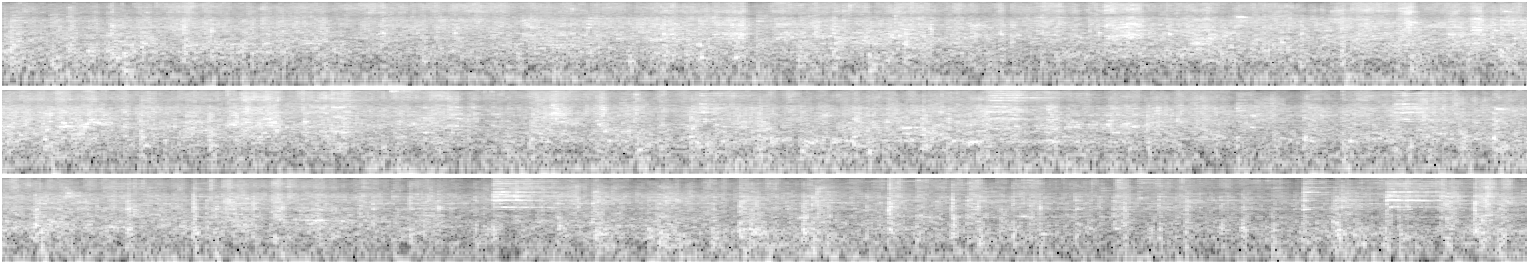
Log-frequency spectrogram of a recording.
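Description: Loaded freight cars, covered hoppers and tank cars, rolling steadily past on the rails with continuous wheel and car noise. Brief high-pitched wheel squeals come in a couple of times in the second half.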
